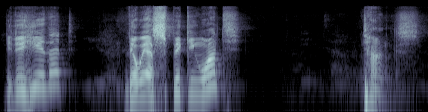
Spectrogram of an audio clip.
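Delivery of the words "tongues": usual speaking voice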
